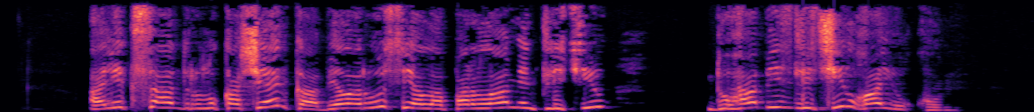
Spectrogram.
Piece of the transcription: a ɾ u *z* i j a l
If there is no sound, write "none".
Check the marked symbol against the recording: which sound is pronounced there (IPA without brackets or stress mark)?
s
